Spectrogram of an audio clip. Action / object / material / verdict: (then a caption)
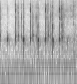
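shake / plastic paint bottle with mixing ball / plastic / none. A plastic bottle of frost white shimmer paint is shaken, and the small mixing ball inside rattles against the walls in rapid, evenly spaced, bright clicks over a faint low hum. Each click is short and dry with almost no ring, clearly revealing the ball loose inside the bottle.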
